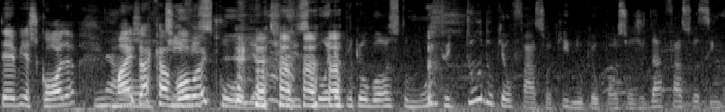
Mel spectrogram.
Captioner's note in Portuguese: risadas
